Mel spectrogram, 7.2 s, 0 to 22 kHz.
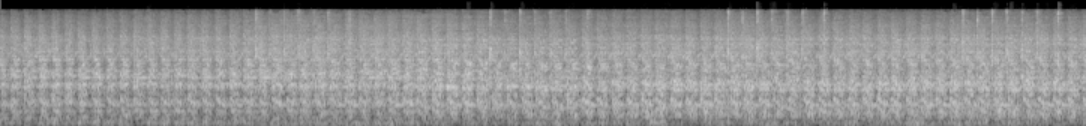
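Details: Ford F350 crank no start, fuel pressure being checked: steady starter cranking at about three and a half pulses a second that never catches; cause suspected, not confirmed.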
